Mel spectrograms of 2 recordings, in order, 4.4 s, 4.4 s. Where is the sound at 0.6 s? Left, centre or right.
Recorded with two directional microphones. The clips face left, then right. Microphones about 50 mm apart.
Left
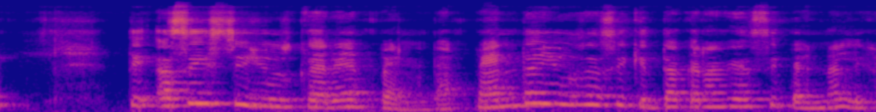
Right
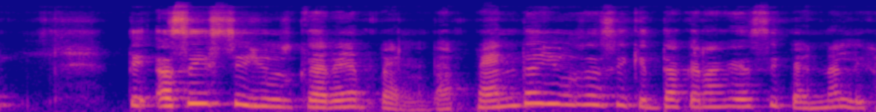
Right.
